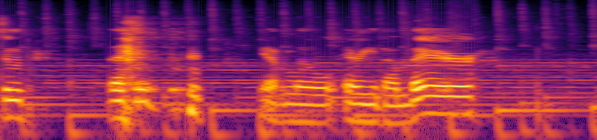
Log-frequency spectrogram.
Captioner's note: laughs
